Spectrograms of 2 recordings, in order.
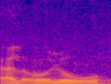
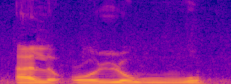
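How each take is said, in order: First: The w sound is short, not doubled. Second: The w sound is held and doubled. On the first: The speaker calls it wrong. "sans bien mettre le shadda sur Waoun" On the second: The speaker calls it right. "Je reprends la prononciation"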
